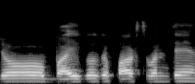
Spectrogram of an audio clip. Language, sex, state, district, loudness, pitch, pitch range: Hindi, male, Uttar Pradesh, Jyotiba Phule Nagar, -14 LUFS, 140 Hz, 130-140 Hz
